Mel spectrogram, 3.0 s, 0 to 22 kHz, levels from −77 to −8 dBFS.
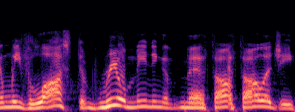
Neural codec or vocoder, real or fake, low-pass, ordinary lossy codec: none; real; 7.2 kHz; MP3, 48 kbps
